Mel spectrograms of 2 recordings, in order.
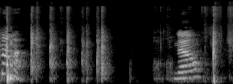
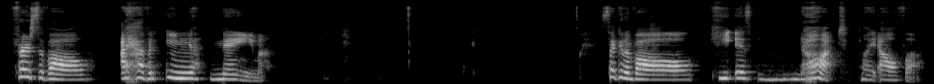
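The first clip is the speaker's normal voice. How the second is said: loud, emphatic defiance; defiant retort; 6 dB louder than usual. A narrator's reading. Human prisoner refusing the Alpha's authority, loud and defiant. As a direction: push back firmly, punching each point.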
